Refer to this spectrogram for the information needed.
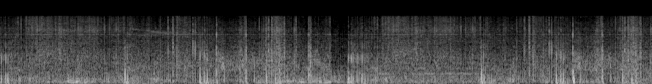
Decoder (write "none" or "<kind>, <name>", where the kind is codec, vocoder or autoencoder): vocoder, WaveNeXt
